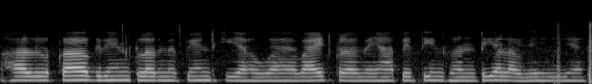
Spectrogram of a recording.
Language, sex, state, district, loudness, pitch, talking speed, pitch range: Hindi, female, Bihar, Araria, -27 LUFS, 180 Hz, 180 wpm, 175-190 Hz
